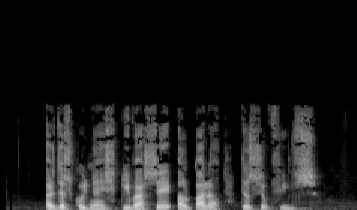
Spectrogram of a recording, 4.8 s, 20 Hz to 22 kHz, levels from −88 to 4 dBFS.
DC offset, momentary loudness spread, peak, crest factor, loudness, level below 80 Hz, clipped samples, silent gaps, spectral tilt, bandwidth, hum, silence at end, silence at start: under 0.1%; 11 LU; 0 dBFS; 22 dB; -21 LUFS; -70 dBFS; under 0.1%; none; -4.5 dB/octave; 11.5 kHz; none; 0.55 s; 0.6 s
